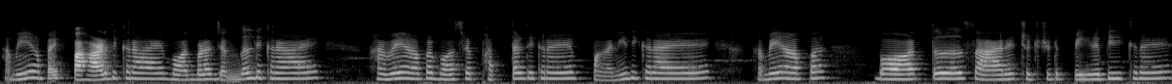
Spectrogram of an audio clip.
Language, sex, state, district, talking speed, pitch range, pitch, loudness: Kumaoni, male, Uttarakhand, Uttarkashi, 190 wpm, 235-275 Hz, 265 Hz, -24 LUFS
